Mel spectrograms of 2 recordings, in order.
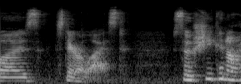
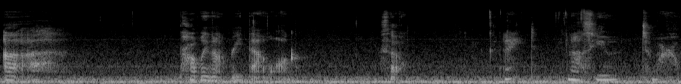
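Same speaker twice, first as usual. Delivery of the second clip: whispering; 2 semitones higher, 5 dB quieter than usual. Real, not acted. Whispering goodnight at bedtime.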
